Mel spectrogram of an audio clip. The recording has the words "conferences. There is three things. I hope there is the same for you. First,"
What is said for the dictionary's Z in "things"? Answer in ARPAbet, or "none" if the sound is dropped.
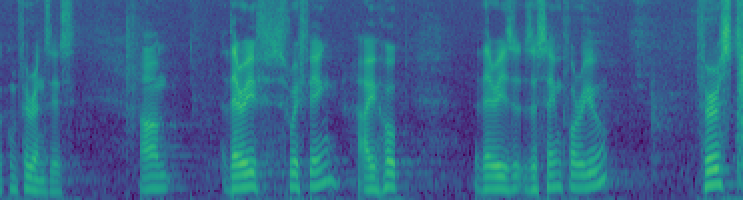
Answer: none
